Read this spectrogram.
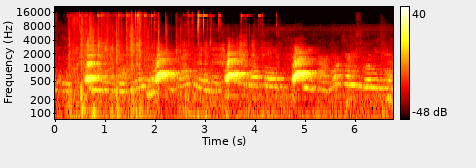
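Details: Wire Fox Terrier at play, a rescued female with a male trying to get her attention; four short, harmonic barks spaced about a second and a half apart, with quieter sounds between them.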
